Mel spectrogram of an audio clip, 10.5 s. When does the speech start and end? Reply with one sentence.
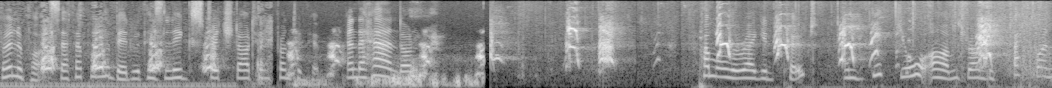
You can hear the speech from 0.0 to 4.2 s and from 7.0 to 10.4 s.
